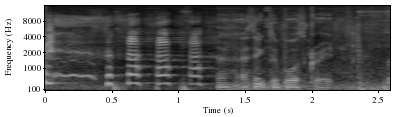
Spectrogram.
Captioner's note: laughs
